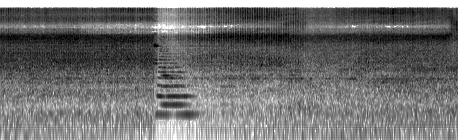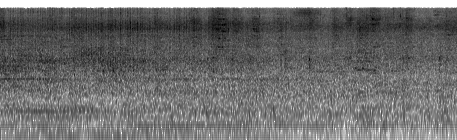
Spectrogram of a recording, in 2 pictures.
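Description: Diesel-hauled passenger train departing at low speed: one short train horn blast about three seconds in, then the steady rumble and clatter of the coaches rolling past.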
